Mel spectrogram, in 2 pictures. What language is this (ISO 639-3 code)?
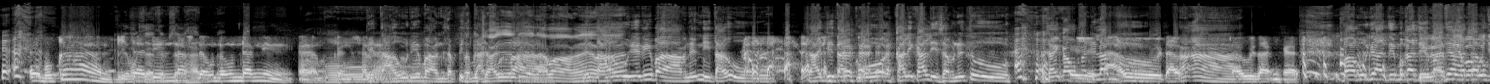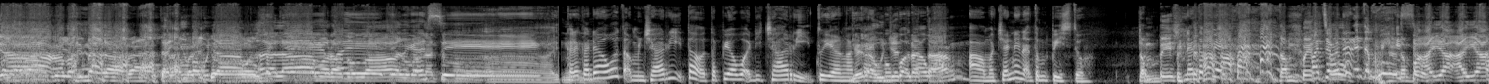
msa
